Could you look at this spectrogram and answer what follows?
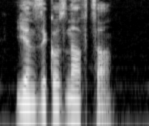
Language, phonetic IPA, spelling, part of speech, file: Polish, [ˌjɛ̃w̃zɨkɔˈznaft͡sa], językoznawca, noun, Pl-językoznawca.ogg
